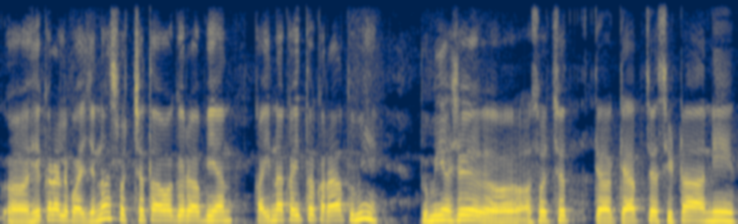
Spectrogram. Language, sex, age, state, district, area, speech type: Marathi, male, 45-60, Maharashtra, Akola, urban, spontaneous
